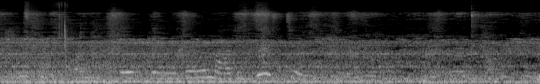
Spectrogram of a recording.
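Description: A train stands at a railway platform, its steady low rumble and hiss filling the scene with faint higher squeals and clatter, loud and continuous throughout.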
